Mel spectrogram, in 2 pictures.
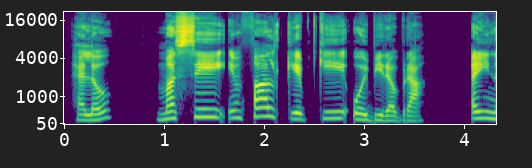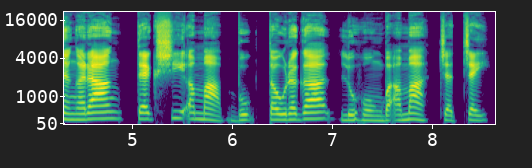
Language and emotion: Manipuri, neutral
